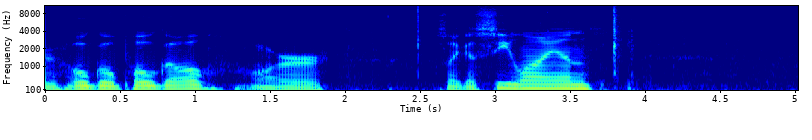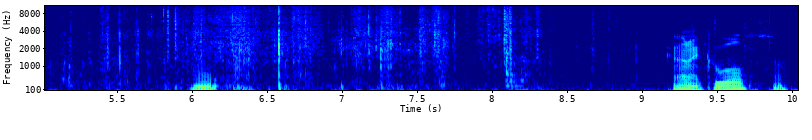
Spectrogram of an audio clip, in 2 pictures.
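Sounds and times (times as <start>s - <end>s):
dry leaves crackling and rustling: 4.9s - 9.9s.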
